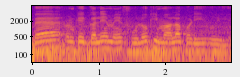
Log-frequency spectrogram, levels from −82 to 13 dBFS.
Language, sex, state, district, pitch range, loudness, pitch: Hindi, male, Uttar Pradesh, Shamli, 135-160 Hz, -16 LUFS, 145 Hz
